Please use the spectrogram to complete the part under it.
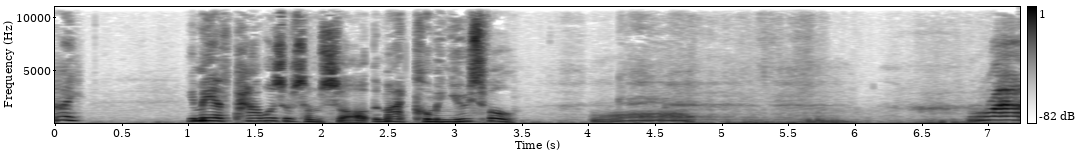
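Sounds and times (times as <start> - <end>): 
speech: 0.1 - 0.3, 1.0 - 4.4
low rumbling growl: 3.4 - 7.2
cat meowing: 6.8 - 7.2.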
